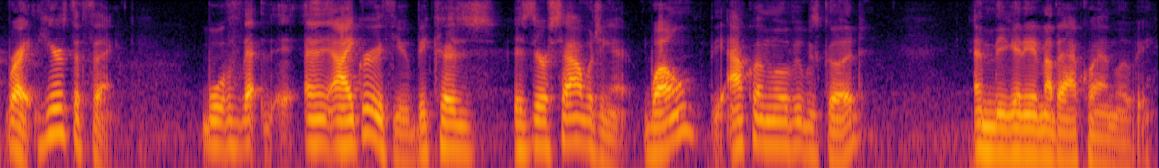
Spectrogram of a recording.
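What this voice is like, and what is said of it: Speaker's own noticeable accent. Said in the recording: “I love your accent.”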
